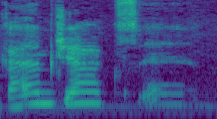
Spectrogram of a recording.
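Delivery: put-on shy young woman meeting her dad, said high and soft; lightly voiced nervous daughter; timid girl voice. Daughter introduces herself to dad.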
